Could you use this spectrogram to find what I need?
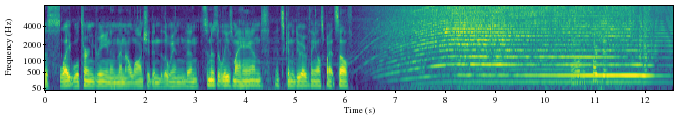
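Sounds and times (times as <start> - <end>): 
speech: 0.0 - 6.4
small fixed-wing electric drone motor spinning up: 4.0 - 12.5.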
